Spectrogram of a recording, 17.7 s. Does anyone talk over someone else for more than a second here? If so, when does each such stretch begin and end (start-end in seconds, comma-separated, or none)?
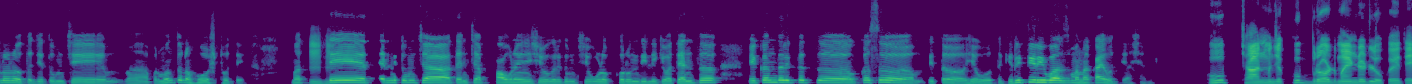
none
